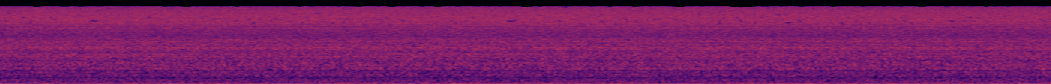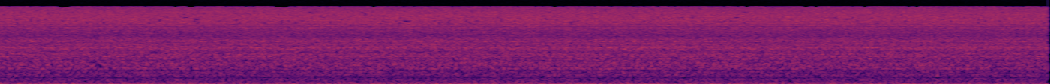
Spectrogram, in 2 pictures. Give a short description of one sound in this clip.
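A jet airliner's engines roar steadily in flight.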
